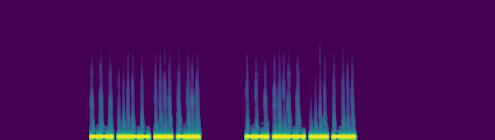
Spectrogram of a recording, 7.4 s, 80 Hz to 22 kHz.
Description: Morse code, heard as a keyed tone, about 34 wpm, 700 Hz. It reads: G3HB G3HB
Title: DXCC-100 Call Signs - 4 Characters - Repeated 2x - 35wpm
